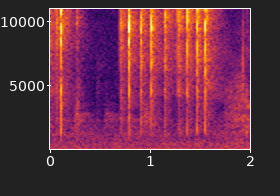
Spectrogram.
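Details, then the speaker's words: Ozempic (semaglutide) injection pen, weekly 0.5 mg dose, used by a type 2 pre-diabetic adult: a run of about a dozen sharp mechanical clicks, the final click signalling the full dose is delivered. "you just dial it to the amount that you take you can hear it once it clicks that means all the medicines out"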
